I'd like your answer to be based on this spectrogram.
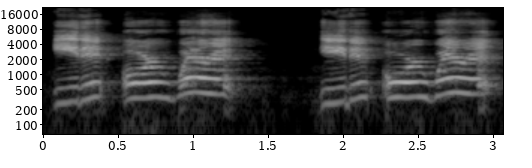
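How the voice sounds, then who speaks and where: A woman voicing a demanding little boy in a storybook reading, with a high, shrill yell. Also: big pitch swings, very slow, heavily acted. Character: toddler boy, demanding and loud.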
